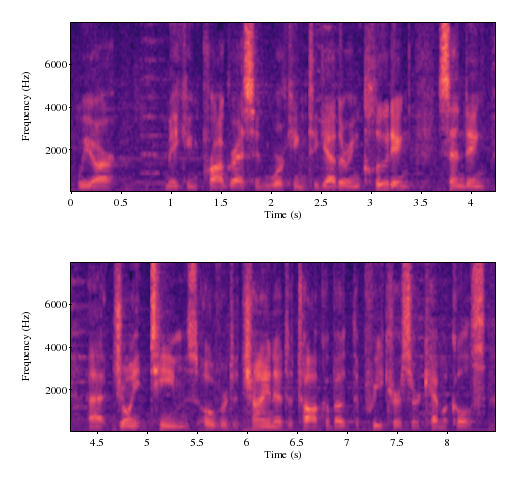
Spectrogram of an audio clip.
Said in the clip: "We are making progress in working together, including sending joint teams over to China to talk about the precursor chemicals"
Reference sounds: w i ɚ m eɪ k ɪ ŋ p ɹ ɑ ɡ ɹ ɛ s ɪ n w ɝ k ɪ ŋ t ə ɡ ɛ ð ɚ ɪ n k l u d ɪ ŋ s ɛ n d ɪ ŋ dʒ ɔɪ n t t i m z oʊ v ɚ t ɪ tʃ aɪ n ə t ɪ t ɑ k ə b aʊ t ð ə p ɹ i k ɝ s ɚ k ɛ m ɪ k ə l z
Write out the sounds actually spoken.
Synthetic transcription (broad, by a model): w i ɚ m eɪ k ɪ ŋ p ɹ ɑ ɡ ɹ ɛ s ɪ n w ɝ k ɪ ŋ t ə ɡ ɛ ð ɚ ɪ n k l u d ɪ ŋ s ɛ n d ɪ ŋ dʒ ɔɪ n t t i m z oʊ v ɚ t ɪ tʃ aɪ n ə t ɪ t ɑ k ə b aʊ t ð ə p ɹ i k ɝ s ɚ k ɛ m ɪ k l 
